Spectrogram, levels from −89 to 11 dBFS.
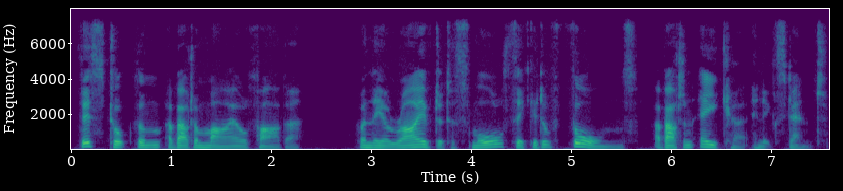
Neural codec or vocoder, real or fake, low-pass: none; real; 7.2 kHz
